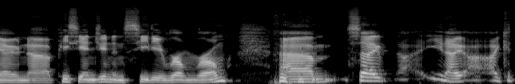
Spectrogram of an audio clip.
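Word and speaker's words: CD-ROM²: tell you how to pronounce that it's actually pronounced cd-rom rom oh yes i remember that from a previous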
